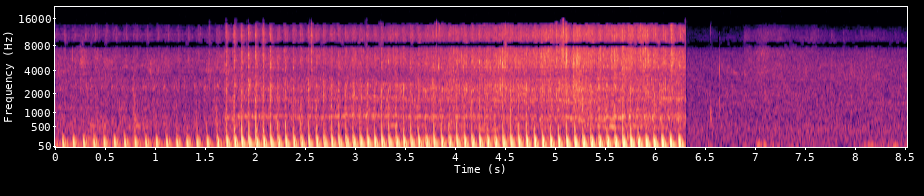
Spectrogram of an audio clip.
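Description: Royal Enfield Hunter 350's single-cylinder engine running at low revs with an even, rapid beat of exhaust pulses. It opens up a little about two seconds in, then cuts off suddenly after about six seconds.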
